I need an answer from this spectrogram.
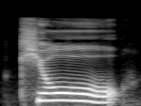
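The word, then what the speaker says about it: Kyo (今日): Das wird ausgesprochen. Kyo, also mit langem U, das U verlängert grundsätzlich ein O im Japanischen.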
